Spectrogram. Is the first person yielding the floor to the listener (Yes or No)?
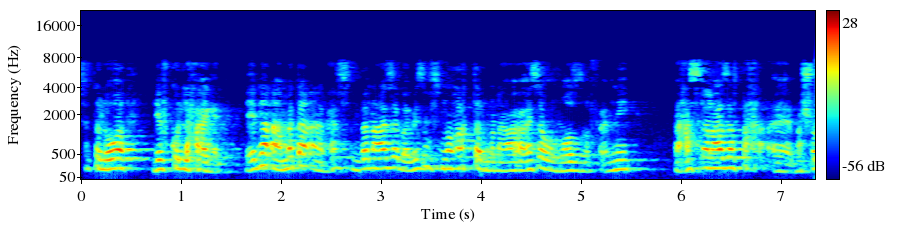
No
